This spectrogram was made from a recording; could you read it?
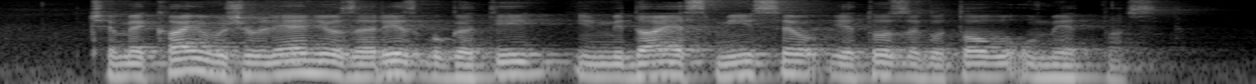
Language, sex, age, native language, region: Slovenian, male, 30-49, Slovenian, Posavska region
